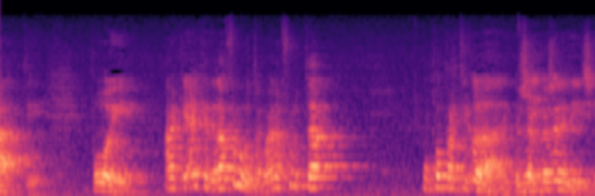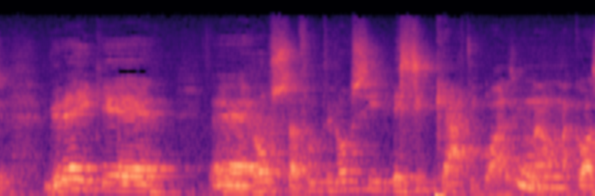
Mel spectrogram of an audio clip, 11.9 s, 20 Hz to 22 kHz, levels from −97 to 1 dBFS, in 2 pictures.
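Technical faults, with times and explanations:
10.30–10.42 s phantom power thump: a supply switched on or off on a live input sends a step through the coupling capacitors, producing a deep thump peaking near about -8 dBFS that decays within 27 ms. It shows as a lopsided waveform swing and a low-frequency spectrogram blotch.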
